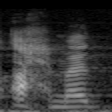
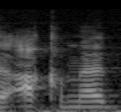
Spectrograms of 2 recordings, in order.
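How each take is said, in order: First: Said in the usual way. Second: "Ahmed" with a k-like sound for the ha; American mispronunciation. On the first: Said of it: "They don't know how to pronounce". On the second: Retold or imitated. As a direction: imitate Americans struggling with the h in "Ahmed". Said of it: "They say Ahmed".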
